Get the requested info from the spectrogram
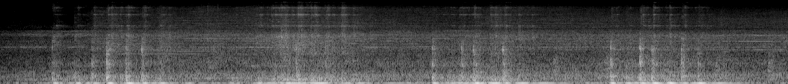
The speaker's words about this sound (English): Uh, I thought it's the tram sound because maybe after 20 years it's gonna stop and maybe they're gonna have some new machines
